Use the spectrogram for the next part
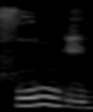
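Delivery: funghi with "oo", "FOON-ghee"; Italian U. Shown as a demonstration. Teacher repeats correct funghi with OO. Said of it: "because the U is pronounced".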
